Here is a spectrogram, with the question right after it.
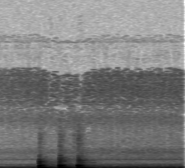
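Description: Three quick knocks on a closed office door, evenly spaced and close by, each a sharp wooden rap in a quiet room, with no voices.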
